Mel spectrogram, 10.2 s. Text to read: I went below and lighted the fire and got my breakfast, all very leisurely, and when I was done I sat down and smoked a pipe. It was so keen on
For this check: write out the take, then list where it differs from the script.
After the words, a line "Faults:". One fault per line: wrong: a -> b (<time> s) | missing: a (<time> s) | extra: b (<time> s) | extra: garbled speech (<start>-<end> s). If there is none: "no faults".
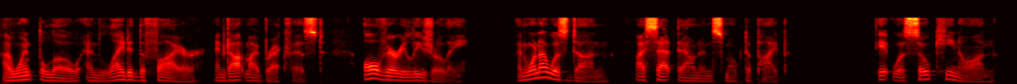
I went below and lighted the fire and got my breakfast, all very leisurely, and when I was done I sat down and smoked a pipe. It was so keen on
Faults:
no faults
